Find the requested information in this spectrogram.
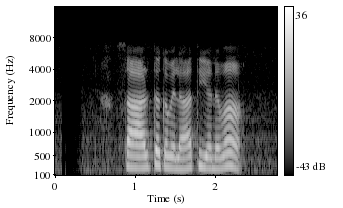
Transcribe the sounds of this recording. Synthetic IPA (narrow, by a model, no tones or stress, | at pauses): saːɾt̪ɐkɐʋelaːt̪ijɐnɐʋaː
